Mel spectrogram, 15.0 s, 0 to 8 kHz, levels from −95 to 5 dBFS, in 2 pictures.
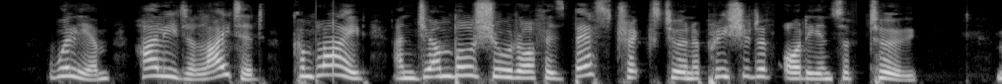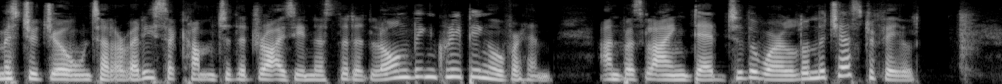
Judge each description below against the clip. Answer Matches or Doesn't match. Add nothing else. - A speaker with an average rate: Matches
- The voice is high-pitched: Matches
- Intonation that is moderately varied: Doesn't match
